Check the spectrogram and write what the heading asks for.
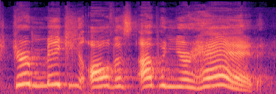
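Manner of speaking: put-on, high accusing voice; mock accusation. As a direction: imitate someone insisting the other imagined it. Acting out Heather's gaslighting accusation.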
